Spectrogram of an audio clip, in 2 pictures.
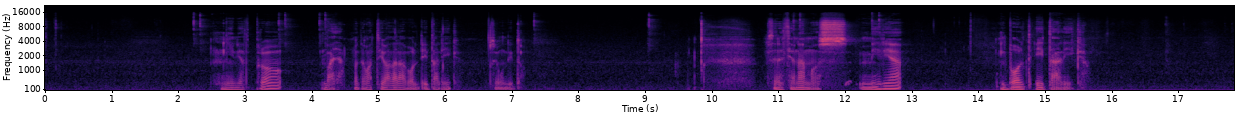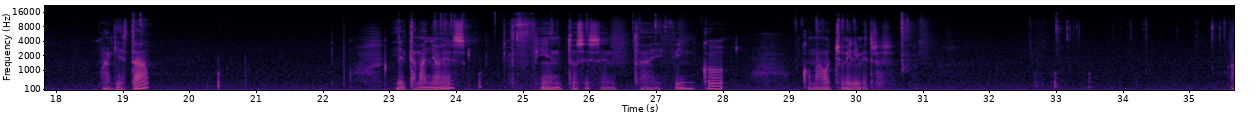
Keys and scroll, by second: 0.0-0.2 typing, 25.5-27.2 typing, 29.2 ,, 29.5 8, 29.8 m, 30.8 Return, 33.3 super+Tab, 34.0 super+Tab, 35.4 super+Tab.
